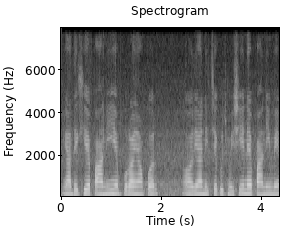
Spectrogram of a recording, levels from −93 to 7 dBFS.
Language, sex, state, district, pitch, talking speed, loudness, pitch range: Hindi, female, Punjab, Kapurthala, 195 Hz, 205 wpm, -18 LUFS, 190-200 Hz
